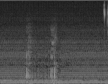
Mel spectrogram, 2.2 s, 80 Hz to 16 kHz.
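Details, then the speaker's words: 23-inch Motorola black-and-white CRT TV, string-series chassis; the CRT filament draws excess current and runs on only 2.2 volts, giving a barely visible raster. A steady low buzz under faint clicks is the vertical deflection running normally. "There is no raster. You can hear the vertical."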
